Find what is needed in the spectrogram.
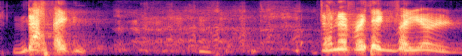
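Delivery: high, loud, fast mock snap; hammed-up exasperated mum; retold snap at son. Mum retelling how she snapped at her son, mock angry. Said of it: "I just said".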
